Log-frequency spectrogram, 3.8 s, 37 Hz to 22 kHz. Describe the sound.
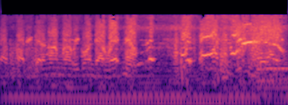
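A woman screams and cries out frantically on a phone call to police during a knife attack at a grocery store in Texas, winter 1983. Her high, wavering voice is loud and almost continuous, with a steady hum of background noise beneath it.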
